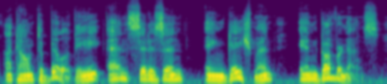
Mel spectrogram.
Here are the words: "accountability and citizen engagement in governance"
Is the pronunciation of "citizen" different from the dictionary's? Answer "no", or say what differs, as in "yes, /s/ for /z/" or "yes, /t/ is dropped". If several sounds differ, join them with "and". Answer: no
